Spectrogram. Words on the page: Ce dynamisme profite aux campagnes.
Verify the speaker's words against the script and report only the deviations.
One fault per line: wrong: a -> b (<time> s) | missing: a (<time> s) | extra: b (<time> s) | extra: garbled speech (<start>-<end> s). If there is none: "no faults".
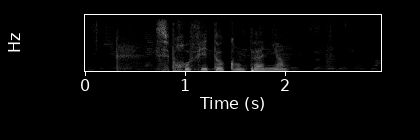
missing: dynamisme (0.9 s)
